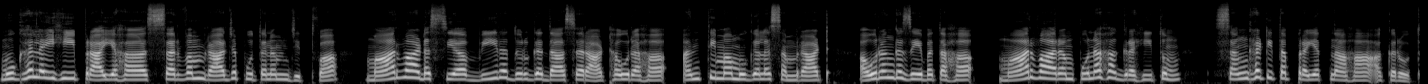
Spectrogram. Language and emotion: Sanskrit, neutral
